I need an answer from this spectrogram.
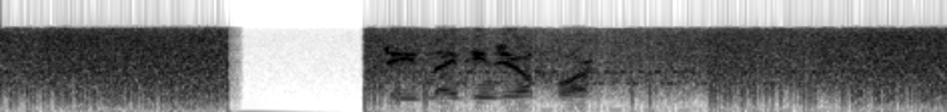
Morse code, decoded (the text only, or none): none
